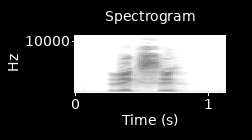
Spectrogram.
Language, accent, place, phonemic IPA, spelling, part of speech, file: French, France, Lyon, /vɛk.se/, vexer, verb, LL-Q150 (fra)-vexer.wav
- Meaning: 1. to irritate; to annoy 2. to offend, to hurt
